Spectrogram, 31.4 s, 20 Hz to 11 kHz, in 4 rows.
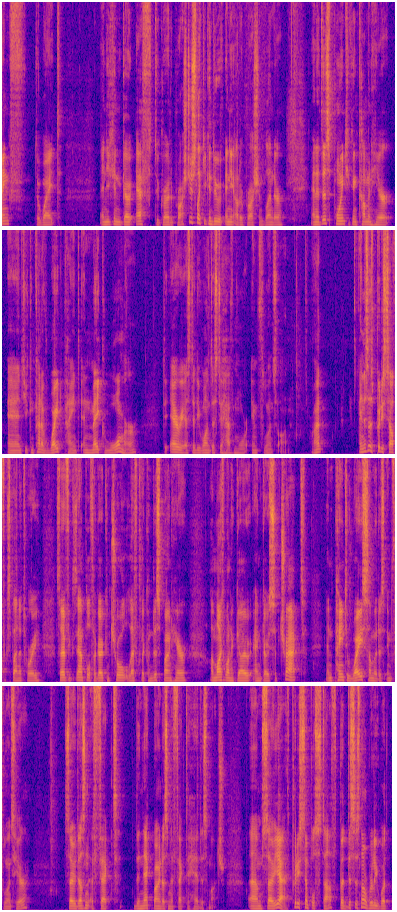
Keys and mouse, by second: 2.6 f, 3.6-7.2 middle drag, 7.2-15.3 drag, 15.3-18.2 ctrl+middle drag, 18.2 ctrl+click, 18.3-20.1 ctrl+middle drag, 20.1-31.3 drag.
